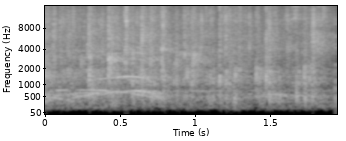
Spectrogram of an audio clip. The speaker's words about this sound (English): Thank you, worship team. You guys have a great worship team here at the East Campus. Can I get some applause for that?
